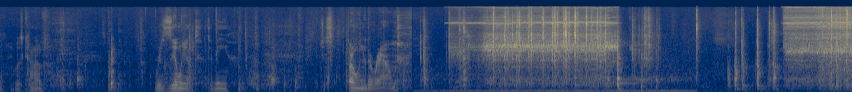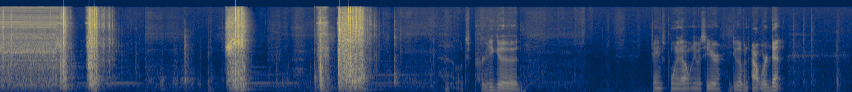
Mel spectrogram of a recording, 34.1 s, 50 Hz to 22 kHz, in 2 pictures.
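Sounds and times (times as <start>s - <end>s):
cordless power driver whining: 8.9s - 13.4s, 15.4s - 19.4s, 21.6s - 22.1s, 23.4s - 24.6s.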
